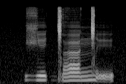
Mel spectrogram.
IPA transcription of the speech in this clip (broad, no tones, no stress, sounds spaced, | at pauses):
ʒ e ɡ͡ǀ a ŋ͡ǀ ḛ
